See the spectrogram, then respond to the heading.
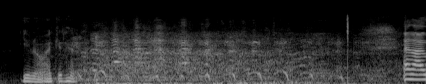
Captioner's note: laughter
